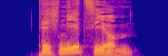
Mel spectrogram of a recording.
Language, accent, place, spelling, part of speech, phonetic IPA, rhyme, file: German, Germany, Berlin, Technetium, noun, [tɛçˈneːt͡si̯ʊm], -eːt͡si̯ʊm, De-Technetium.ogg
- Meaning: technetium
